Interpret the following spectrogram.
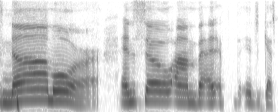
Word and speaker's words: Namor: I think that whole underwater section with Namor, don't call him Namor. He explains su nombre es sin amor, Right. right? He is Namor.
